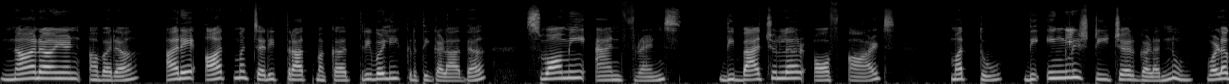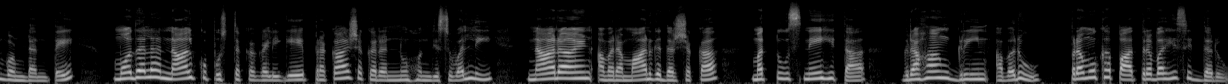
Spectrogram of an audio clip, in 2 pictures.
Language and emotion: Kannada, neutral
